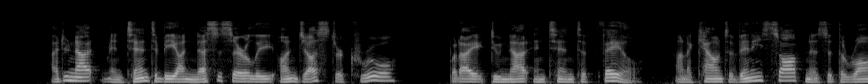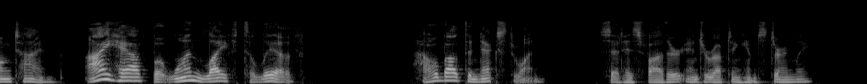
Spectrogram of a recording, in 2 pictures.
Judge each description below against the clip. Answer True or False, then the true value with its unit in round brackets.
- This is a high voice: False (130 Hz)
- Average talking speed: True (160 wpm)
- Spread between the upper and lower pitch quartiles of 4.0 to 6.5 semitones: True (5.0 semitones)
